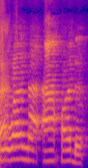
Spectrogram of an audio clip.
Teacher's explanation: Pada tanwin di sini hukumnya izhar berarti bunyi nun sukunnya mesti jelas.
